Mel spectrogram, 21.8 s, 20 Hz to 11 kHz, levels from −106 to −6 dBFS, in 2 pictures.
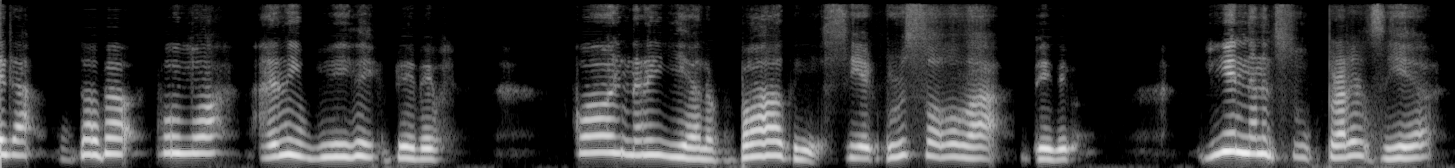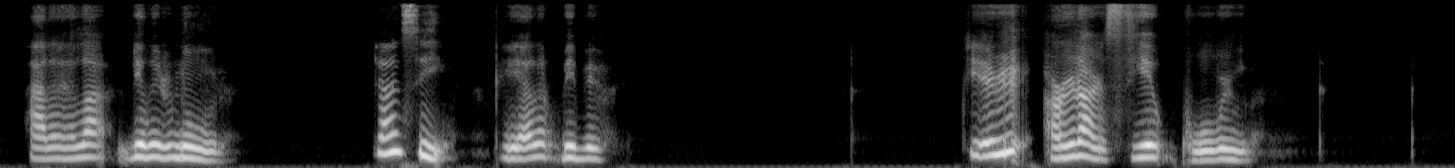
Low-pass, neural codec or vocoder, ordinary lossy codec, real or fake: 9.9 kHz; codec, 16 kHz in and 24 kHz out, 0.4 kbps, LongCat-Audio-Codec, four codebook decoder; MP3, 96 kbps; fake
